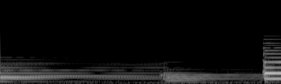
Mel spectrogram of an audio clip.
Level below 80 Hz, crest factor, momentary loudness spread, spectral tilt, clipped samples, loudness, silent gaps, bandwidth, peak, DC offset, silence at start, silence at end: -64 dBFS; 18 dB; 19 LU; -9 dB/octave; under 0.1%; -35 LUFS; none; 4 kHz; -14 dBFS; under 0.1%; 0 s; 0 s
